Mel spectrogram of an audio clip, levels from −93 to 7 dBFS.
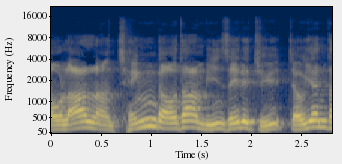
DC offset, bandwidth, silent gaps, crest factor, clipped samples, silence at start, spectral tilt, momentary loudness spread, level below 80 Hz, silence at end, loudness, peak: under 0.1%; 9 kHz; none; 12 dB; under 0.1%; 0 s; -7.5 dB/octave; 5 LU; -64 dBFS; 0 s; -16 LUFS; -4 dBFS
